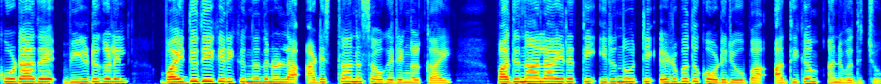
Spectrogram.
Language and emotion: Malayalam, neutral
